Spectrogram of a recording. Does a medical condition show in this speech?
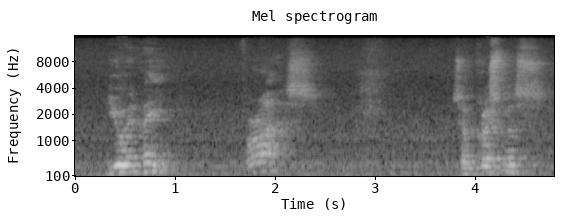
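No.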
